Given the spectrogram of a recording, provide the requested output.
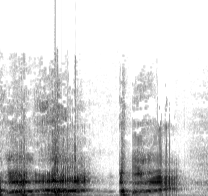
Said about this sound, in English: It's cold. Ooh, it's chilly. They said the hot weather, the dry weather. Can't stop this coughing.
